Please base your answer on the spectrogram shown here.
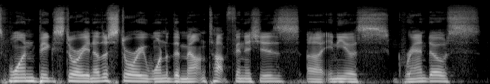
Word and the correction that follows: Grenadiers: Grenadiers. – Yeah, I butchered it.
